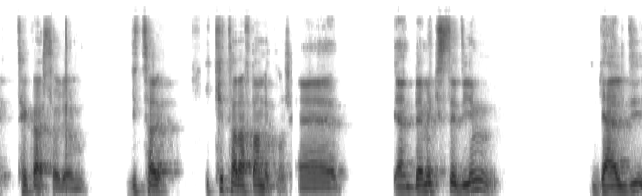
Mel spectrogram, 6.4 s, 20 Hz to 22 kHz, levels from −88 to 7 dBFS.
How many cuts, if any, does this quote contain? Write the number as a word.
one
